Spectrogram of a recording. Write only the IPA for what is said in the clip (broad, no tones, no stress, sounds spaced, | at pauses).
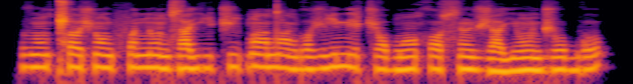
ð õ ǁ ʌ ʃ ɔ̃ u̯ f ʌ n õ d͡z a j i t͡ʃ i ɓ ɔ̃ dˤ ã ɡ ɔ ʒ i mʲ a t͡ʃ ɔ b ɔ̃ x ɔ s ə̃ y̯ ʒ a j õ d͡ʒ o b o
